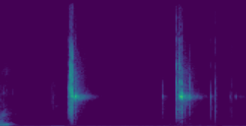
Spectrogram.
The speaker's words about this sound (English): Anyways, okay, what I grabbed was these wooden frogs. They're little sound frogs. Okay, ready? Can you hear it? Yes, it sounds frog like... sound.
